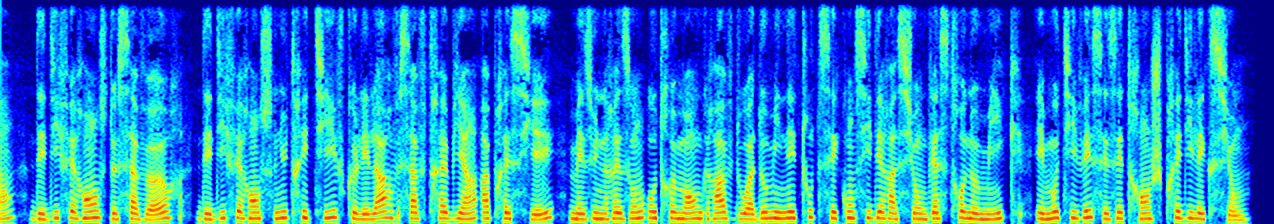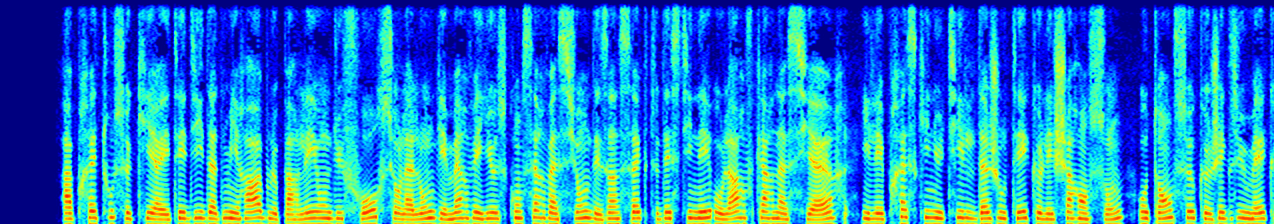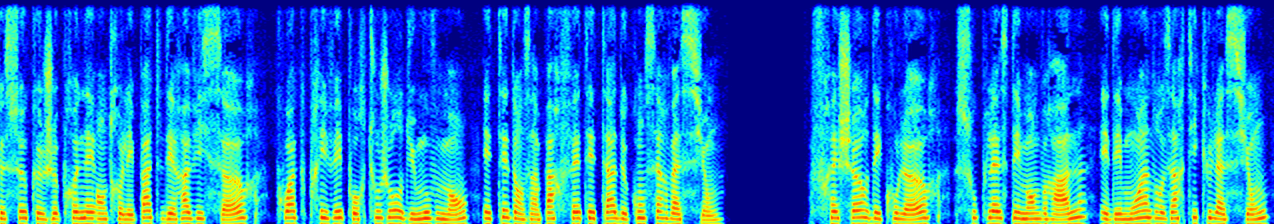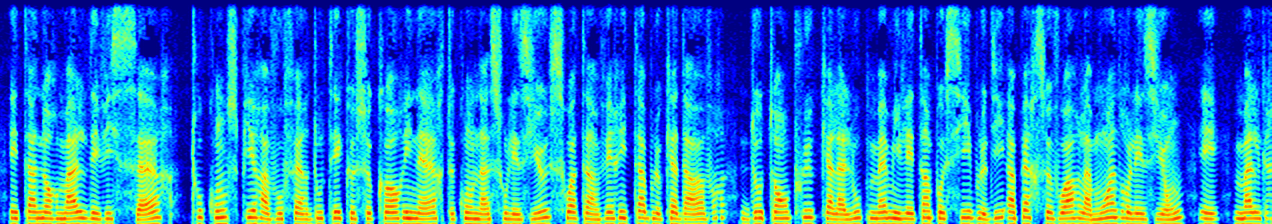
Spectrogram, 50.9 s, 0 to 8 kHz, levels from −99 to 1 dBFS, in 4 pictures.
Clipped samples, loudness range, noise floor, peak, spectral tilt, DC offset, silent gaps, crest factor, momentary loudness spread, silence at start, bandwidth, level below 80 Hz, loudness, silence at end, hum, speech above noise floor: under 0.1%; 2 LU; under -90 dBFS; -2 dBFS; -6 dB/octave; 1%; 12.55-13.28 s, 32.77-33.48 s; 18 dB; 5 LU; 0 s; 8 kHz; -50 dBFS; -20 LUFS; 0 s; none; over 70 dB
